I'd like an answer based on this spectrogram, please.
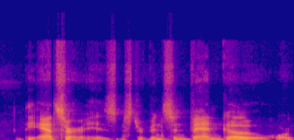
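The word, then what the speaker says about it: Van Gogh: answer is Mr Vincent Van go or Goff as they pronounce it in Doctor Who Mr Mr handcuff all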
